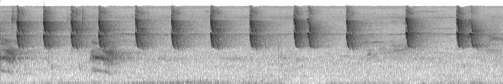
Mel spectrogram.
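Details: Squirrel giving a rapid series of sharp, chirpy calls, about fourteen in six seconds, each a short bright burst with a clipped attack, repeated roughly every half second in a steady, insistent rhythm.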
